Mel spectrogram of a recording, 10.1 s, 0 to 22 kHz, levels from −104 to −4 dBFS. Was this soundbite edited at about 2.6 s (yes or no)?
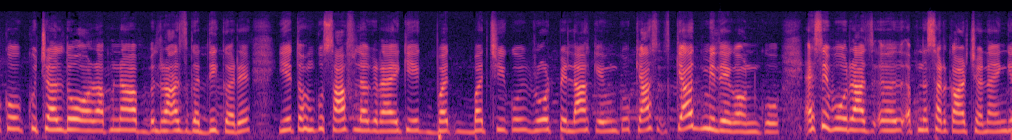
no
